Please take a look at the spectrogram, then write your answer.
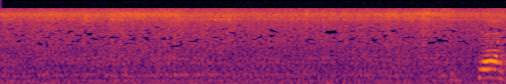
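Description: Black bees buzz in a dense, steady drone as they collect water at a well in the woods, with a brief louder sound at the end.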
